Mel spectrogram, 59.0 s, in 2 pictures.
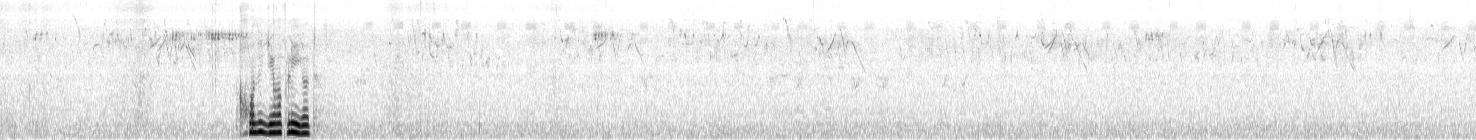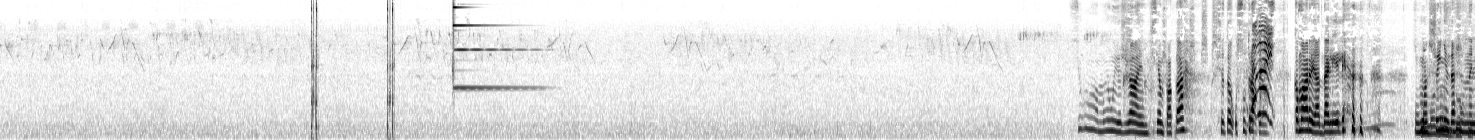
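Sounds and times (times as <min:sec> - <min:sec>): faint birdsong chirps: 0:00.0 - 0:59.0
sharp loud ding: 0:38.6 - 0:40.5.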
